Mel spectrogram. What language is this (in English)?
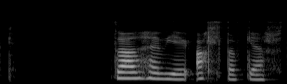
Icelandic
